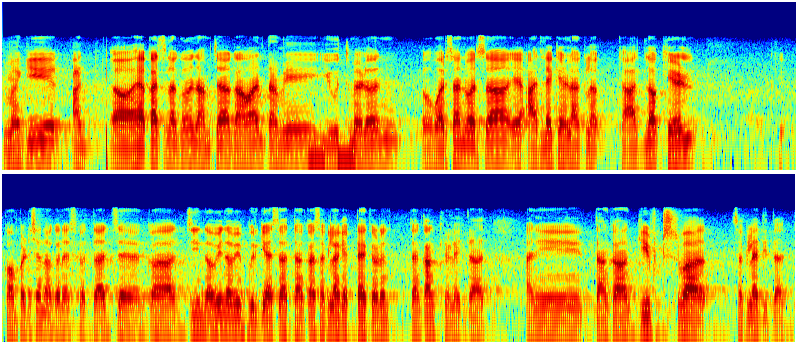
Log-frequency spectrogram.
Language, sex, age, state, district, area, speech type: Goan Konkani, male, 18-30, Goa, Murmgao, rural, spontaneous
